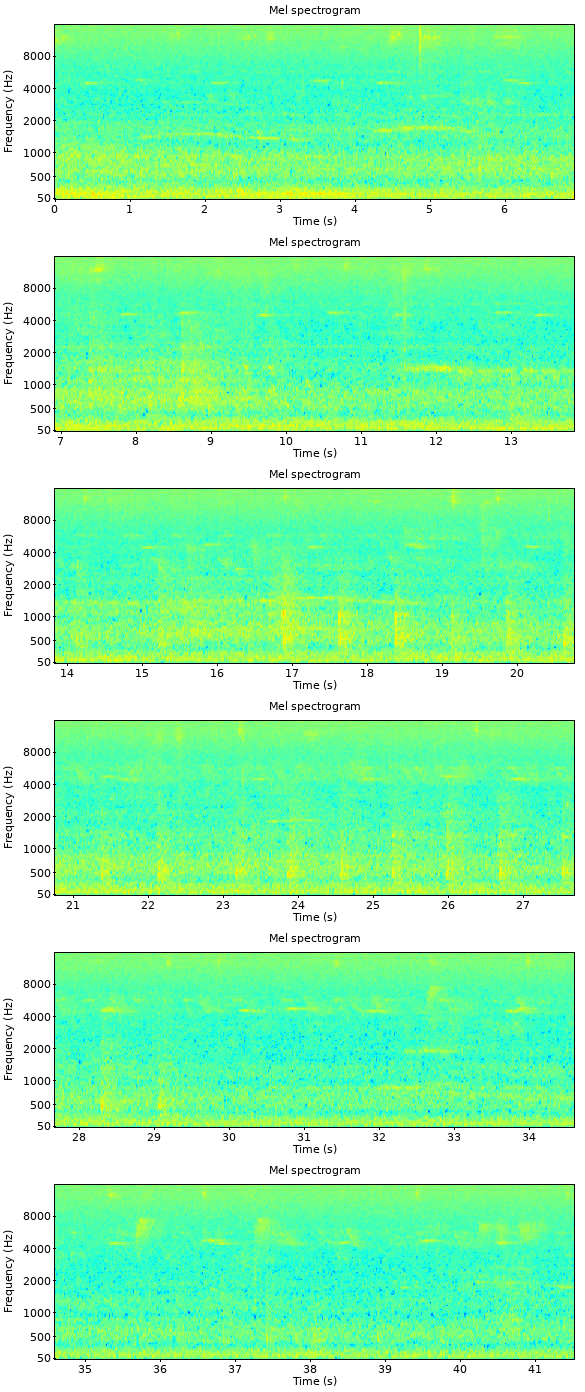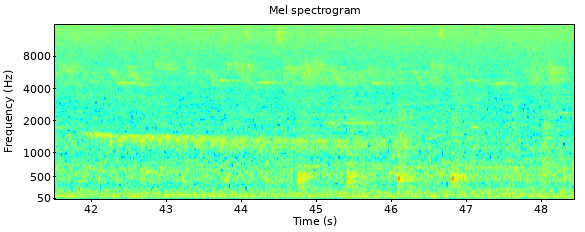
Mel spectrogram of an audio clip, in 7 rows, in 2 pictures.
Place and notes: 撒固兒步道, Hualien City - In the woods
In the woods, Chicken sounds, Construction of the sound, Aircraft sound, The frogs chirp
Zoom H2n MS+XY +Sptial Audio
Hualien City, Hualien County, Taiwan, 14 December, ~10:00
